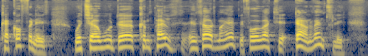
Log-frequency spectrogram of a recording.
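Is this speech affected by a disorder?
Yes: deafness; cannot hear own voice.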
